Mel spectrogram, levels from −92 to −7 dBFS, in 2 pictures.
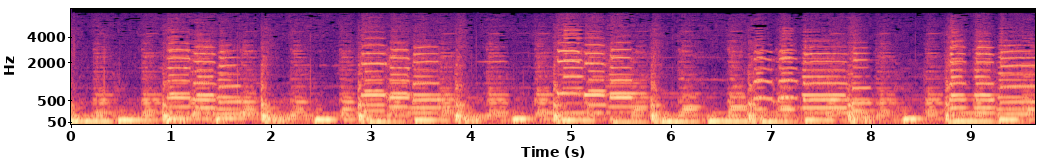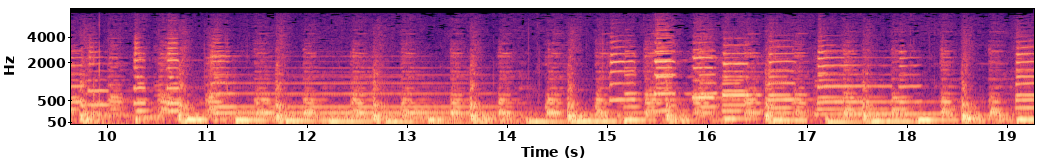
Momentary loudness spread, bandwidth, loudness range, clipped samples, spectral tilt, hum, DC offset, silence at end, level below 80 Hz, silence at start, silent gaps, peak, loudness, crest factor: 5 LU; 7.6 kHz; 2 LU; under 0.1%; -7 dB/octave; none; under 0.1%; 0 s; -20 dBFS; 0 s; none; -2 dBFS; -16 LUFS; 14 dB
